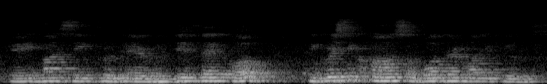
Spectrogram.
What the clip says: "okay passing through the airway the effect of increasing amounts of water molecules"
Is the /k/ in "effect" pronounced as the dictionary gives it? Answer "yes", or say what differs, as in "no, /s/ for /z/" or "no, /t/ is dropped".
no, /k/ is dropped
